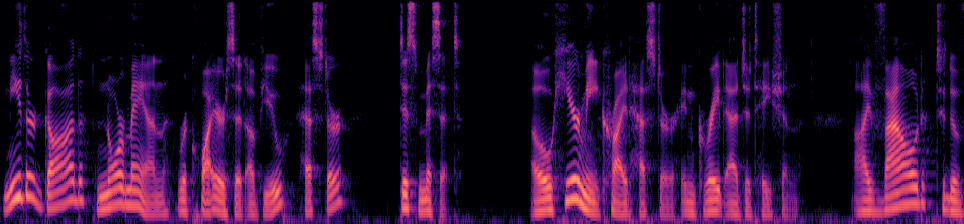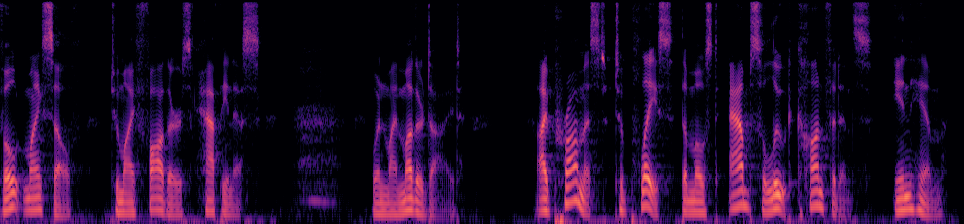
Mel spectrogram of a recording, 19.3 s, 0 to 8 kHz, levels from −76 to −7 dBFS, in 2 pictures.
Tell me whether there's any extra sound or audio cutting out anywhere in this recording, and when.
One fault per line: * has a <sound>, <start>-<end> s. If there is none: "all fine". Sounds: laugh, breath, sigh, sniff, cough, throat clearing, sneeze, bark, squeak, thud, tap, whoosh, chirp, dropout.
* has a breath, 12.5-13.1 s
